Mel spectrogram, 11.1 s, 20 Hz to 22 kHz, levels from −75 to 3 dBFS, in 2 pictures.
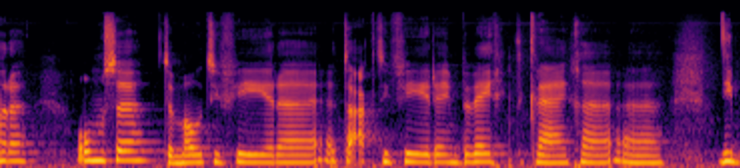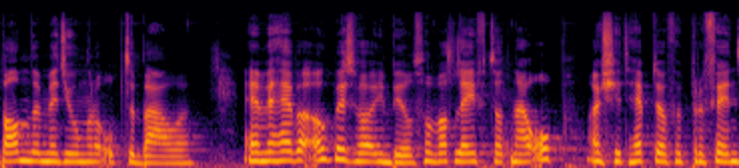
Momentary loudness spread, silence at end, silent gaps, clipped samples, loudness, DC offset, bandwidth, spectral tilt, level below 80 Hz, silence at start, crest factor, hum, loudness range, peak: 6 LU; 0 s; none; under 0.1%; -15 LUFS; under 0.1%; 16.5 kHz; -5.5 dB/octave; -38 dBFS; 0 s; 12 dB; none; 2 LU; -2 dBFS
